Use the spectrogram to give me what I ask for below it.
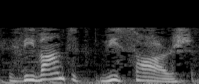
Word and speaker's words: Vivant Visage: vivante Visage. ¿Vieron qué bonita pronunciación en francés? – Vivant Visage.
